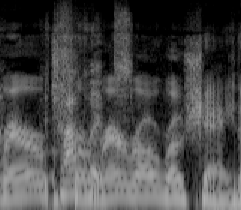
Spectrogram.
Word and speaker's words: Ferrero Rocher: Is it Ferrero Rocher? Am I saying this right? – No, you got it. Yeah. – Ferrero Rocher.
